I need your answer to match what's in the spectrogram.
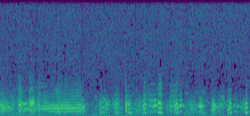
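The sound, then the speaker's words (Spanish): A turkey clucks calmly, starting with a short drawn-out warbling call and then a steady run of soft, quick clucks, with no one talking. “Este es un pavo tranquilo.”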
